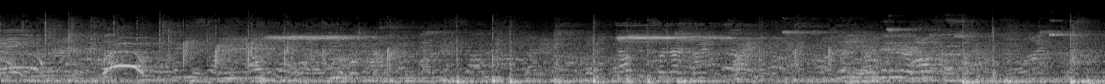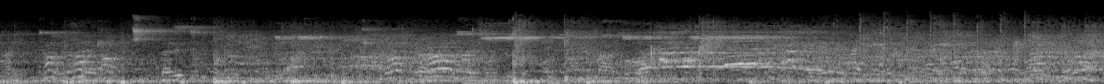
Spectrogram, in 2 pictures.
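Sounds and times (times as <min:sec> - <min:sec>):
voices chattering in echoing hall: 0:00.0 - 0:22.0
volleyball strikes: 0:15.8 - 0:17.2.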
